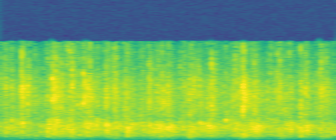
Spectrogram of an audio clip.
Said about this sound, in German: Ja, komm, lass uns ihnen auch mal einen Applaus geben, ja.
